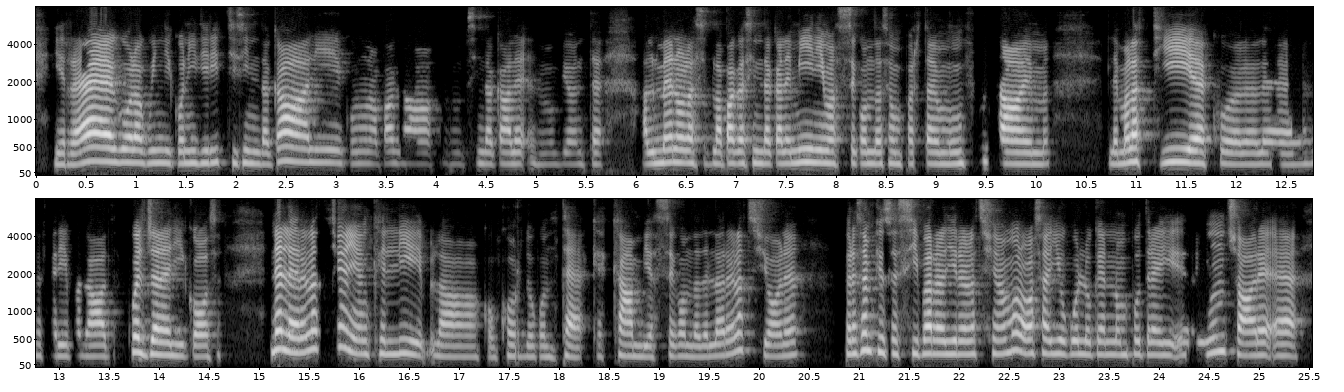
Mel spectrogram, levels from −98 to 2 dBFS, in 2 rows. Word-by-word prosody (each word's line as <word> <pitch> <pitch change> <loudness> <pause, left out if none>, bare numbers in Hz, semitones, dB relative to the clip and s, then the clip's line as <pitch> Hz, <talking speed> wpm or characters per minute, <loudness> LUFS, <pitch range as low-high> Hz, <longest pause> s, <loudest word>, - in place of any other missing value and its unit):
in 195 0 -6
regola, 230 +2 +7
quindi 220 0 -5
con 215 0 -5
i 220 - -3
diritti 220 +1 -6
sindacali, 230 +2 +1
con 210 0 -16
una 210 -1 -11
paga, 205 -1 -6
mhmm, 200 0 -31
sindacale, 205 +1 -5
uhm, 195 -1 -20
ovviamente 200 0 -12 0.4
almeno 225 +3 +2
la 220 -1 +2
si 220 0 -13
la 205 -1 -1
paga 215 0 +2
sindacale 210 -1 -2
minima 225 -1 +1
a - - -4
seconda 210 -1 -3
se 215 - -8
è - - -2
un 205 - -7
part-time 205 0 -4
o 200 0 -5
un 210 - -3
full-time, 205 -3 +2 0.5
le 205 -1 -5
malattie, 240 0 +4
ecco, 215 0 -4
le 195 0 -4
le 200 - -5 0.4
le 205 -1 -13
ferie 200 0 -7
pagate, 195 -1 -2
quel 275 -3 +4
genere 220 -2 +4
di 205 - -5
cose. 195 0 -3 0.5
Nelle 300 -2 +7
relazioni 325 +1 +1
anche 240 +1 -4
lì 235 -2 -2
la 190 -1 -3
concordo 190 +1 -9
con 185 -3 -11
te 190 -4 -2
che 195 -1 -17
cambia 200 -3 -1
a - - -14
seconda 195 0 -7
della 195 +2 -4
relazione, 225 -5 -4 0.3
per 235 - 0
esempio, 295 +1 +2
se 240 -1 -4
si 245 +1 -4
parla 240 0 +4
di 235 0 0
relazione 235 +1 -2
amorosa, 255 -2 +2
io 240 0 -2
quello 235 0 -3
che 230 +1 -4
non 225 0 -6
potrei 225 -2 -5 0.2
rinunciare 230 -5 +1
è 210 -1 0
215 Hz, 165 wpm, -22 LUFS, 200-235 Hz, 0.5 s, regola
